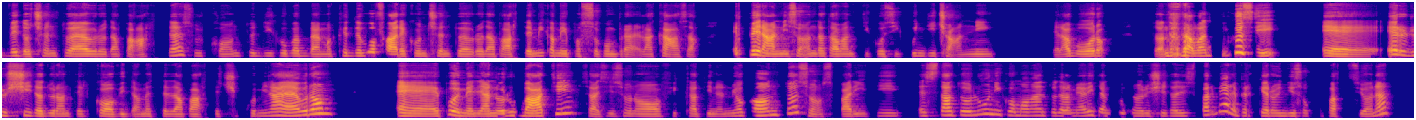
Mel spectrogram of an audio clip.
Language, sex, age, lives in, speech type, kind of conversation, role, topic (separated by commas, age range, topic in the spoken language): Italian, female, 35-39, Italy, conversation, advice, user, Come posso scegliere tra piaceri immediati e sicurezza finanziaria?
